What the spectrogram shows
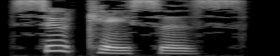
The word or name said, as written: suitcases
